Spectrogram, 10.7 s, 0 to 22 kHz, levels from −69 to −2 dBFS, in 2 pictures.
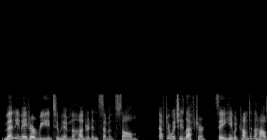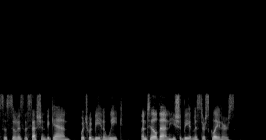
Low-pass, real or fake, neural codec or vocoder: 7.2 kHz; fake; codec, 16 kHz, 0.8 kbps, ZipCodec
